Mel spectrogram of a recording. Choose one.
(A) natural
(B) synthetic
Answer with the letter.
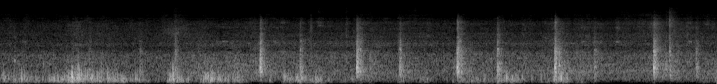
B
